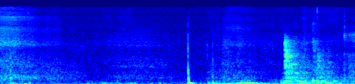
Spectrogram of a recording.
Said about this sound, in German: Ich bin jetzt mal gegen meinen Schrank gestoßen, aus Metall, der hier ganz in der Nähe steht.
